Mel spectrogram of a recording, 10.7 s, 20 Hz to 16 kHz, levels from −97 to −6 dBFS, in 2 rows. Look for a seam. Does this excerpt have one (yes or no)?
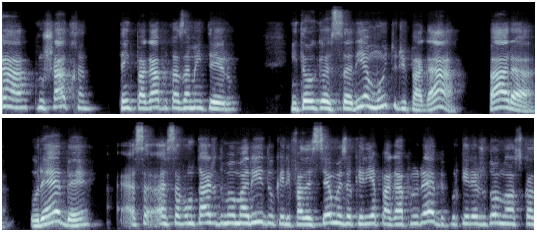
no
